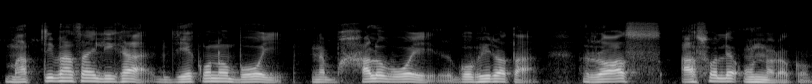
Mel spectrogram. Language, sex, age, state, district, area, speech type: Bengali, male, 60+, West Bengal, Murshidabad, rural, spontaneous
